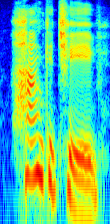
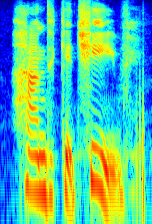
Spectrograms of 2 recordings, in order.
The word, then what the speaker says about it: handkerchief: 198 says hank chief say hank chief not handkerchief word 199c honest say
